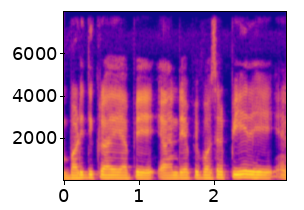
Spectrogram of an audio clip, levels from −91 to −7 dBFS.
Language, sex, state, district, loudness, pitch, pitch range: Hindi, male, Uttar Pradesh, Hamirpur, -17 LUFS, 135 Hz, 130-145 Hz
